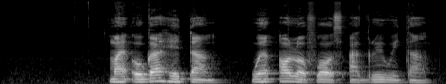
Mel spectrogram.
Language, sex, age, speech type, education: Nigerian Pidgin, female, 15-29, spontaneous, tertiary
